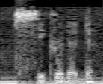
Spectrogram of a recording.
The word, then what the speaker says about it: secrete: No, you know, this actually says that both, for S-E-C-R-E-T-E, meaning to deposit or conceal in a hiding place, yeah. – Merriam-Webster says that it can either be secrete or secret. So it can still be pronounced secret, but it still has the E at the end.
